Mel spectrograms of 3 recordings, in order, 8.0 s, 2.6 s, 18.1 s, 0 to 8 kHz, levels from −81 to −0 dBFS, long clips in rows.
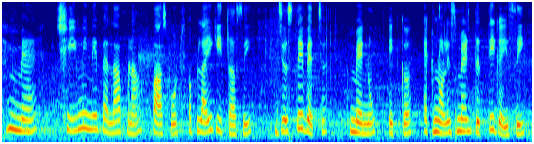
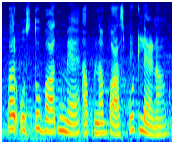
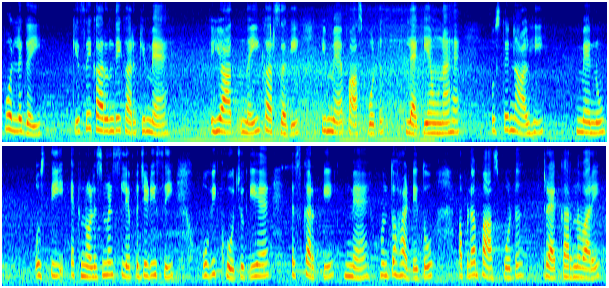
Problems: constant background noise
